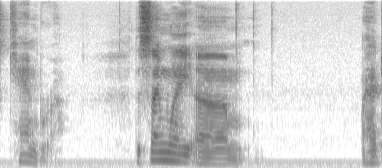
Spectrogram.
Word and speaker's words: Canberra: Oh yeah, Canberra. The capital city of Australia is not Sydney. It's Canberra, but it's spelled Canberra. But we just put that all in one. It's Canberra.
